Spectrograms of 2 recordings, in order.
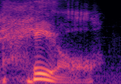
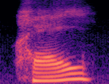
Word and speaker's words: Hal: bit yeah what bit I don't know how to pronounce his name I just saw it written down it's h a l how I thought it said h a a l that's what I wrote down no it's just how sorry I don't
